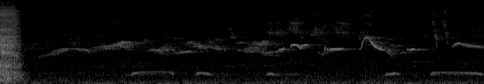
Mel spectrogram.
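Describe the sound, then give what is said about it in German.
Small birds singing in a garden, with many high chirps, trills and warbling phrases overlapping throughout, faint over a soft steady background hiss. “Und weil es so schön passt, die Vöglein begleiten deine Reise. Ja, hier im Garten ist einiges los, wie du hörst.”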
